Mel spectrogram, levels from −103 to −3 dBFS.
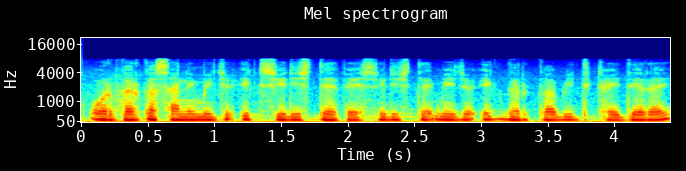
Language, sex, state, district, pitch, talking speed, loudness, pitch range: Hindi, male, Arunachal Pradesh, Longding, 130 Hz, 285 wpm, -17 LUFS, 130-135 Hz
